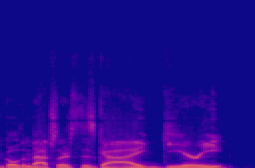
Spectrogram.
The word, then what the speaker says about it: Gerry: Bachelor is this guy, Gary. I think that's how you say his name. Maybe not like that, not Geary, but it's spelled Gerry, which is Gary, but Gary, you know, which is I don't know.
